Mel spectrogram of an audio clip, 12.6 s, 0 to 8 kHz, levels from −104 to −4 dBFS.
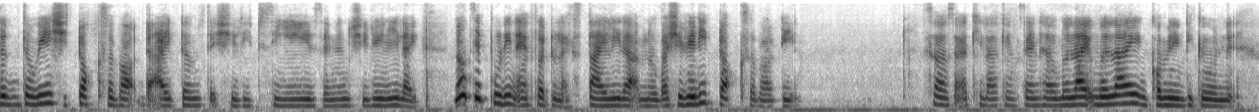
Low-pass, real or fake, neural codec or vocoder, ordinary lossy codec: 7.2 kHz; fake; codec, 16 kHz, 4 kbps, FreqCodec, smaller model; none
